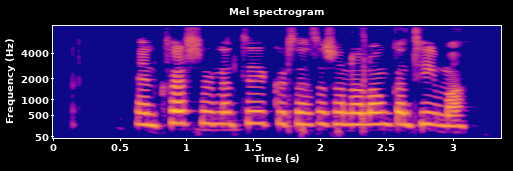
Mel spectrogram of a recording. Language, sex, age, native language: Icelandic, female, 14, Icelandic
